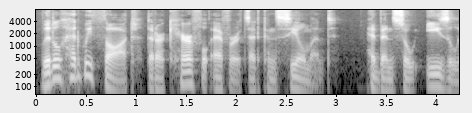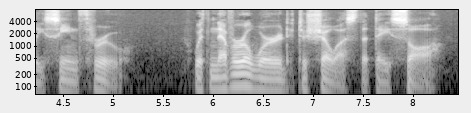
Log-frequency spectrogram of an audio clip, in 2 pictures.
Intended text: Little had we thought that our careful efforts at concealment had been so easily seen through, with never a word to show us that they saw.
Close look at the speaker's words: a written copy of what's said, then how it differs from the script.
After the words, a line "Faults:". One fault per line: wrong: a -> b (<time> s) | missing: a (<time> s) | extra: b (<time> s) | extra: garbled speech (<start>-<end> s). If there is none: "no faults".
Little had we thought that our careful efforts at concealment had been so easily seen through, with never a word to show us that they saw.
Faults:
no faults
